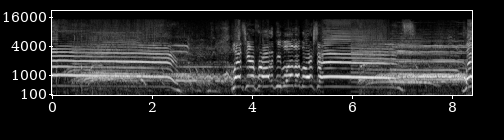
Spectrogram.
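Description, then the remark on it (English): Loud crowd cheering for abortion at a pro-abortion rally as Chuck Schumer leaves the stage, with sustained high-pitched yelling, then a burst of choppy rhythmic shouts like a chant, before the cheering swells and holds steady again. “They were literally cheering for abortion as soon as Chuck Schumer left the stage.”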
